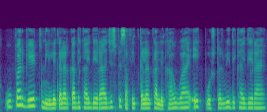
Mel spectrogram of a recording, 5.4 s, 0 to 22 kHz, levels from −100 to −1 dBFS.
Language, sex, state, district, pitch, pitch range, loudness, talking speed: Hindi, female, Bihar, Jamui, 165 Hz, 160-180 Hz, -22 LUFS, 290 wpm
